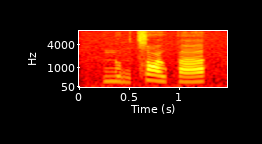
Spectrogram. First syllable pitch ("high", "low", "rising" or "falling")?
low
